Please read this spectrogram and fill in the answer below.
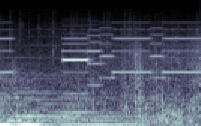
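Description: Mobile phone ringtone playing a tune of short electronic beeps, the same phrase repeating about every two seconds, over a low rumble and a held chord.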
